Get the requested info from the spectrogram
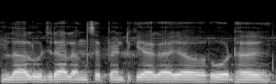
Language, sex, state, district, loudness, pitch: Hindi, male, Haryana, Rohtak, -12 LUFS, 115 Hz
